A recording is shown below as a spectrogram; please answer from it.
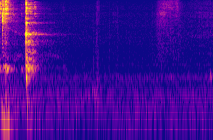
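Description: A spoon clinks twice against a cup, about a quarter second apart, right at the start. Then faint room tone.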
